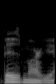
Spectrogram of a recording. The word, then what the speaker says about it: Biz Markie: Number four, Just a Friend, Bix Markie. – Biz Markie.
